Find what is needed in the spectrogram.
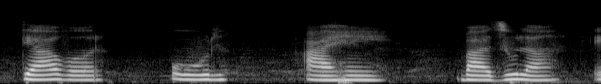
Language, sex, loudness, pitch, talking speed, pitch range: Marathi, female, -17 LUFS, 215 Hz, 50 wpm, 205-225 Hz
